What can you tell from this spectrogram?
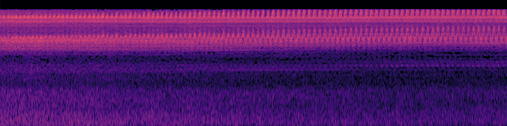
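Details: Large brown cicada in autumn, squeezing out its final calls after summer: loud, unbroken frying-pan sizzle high in pitch, with a faint rapid pulsing texture and steady volume.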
